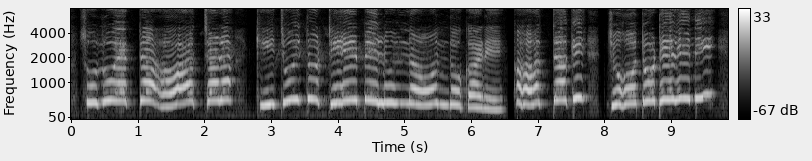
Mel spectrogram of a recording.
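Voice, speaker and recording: A woman puts on a cartoonish character voice at an extremely high pitch, with lively intonation. She speaks very slowly with very even loudness. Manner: plaintive, rustic.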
